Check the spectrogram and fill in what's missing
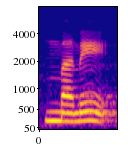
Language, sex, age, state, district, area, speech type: Kannada, female, 18-30, Karnataka, Mysore, urban, read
